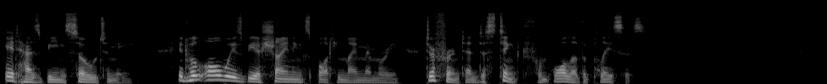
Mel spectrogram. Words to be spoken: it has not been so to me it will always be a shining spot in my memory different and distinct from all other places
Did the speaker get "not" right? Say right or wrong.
wrong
